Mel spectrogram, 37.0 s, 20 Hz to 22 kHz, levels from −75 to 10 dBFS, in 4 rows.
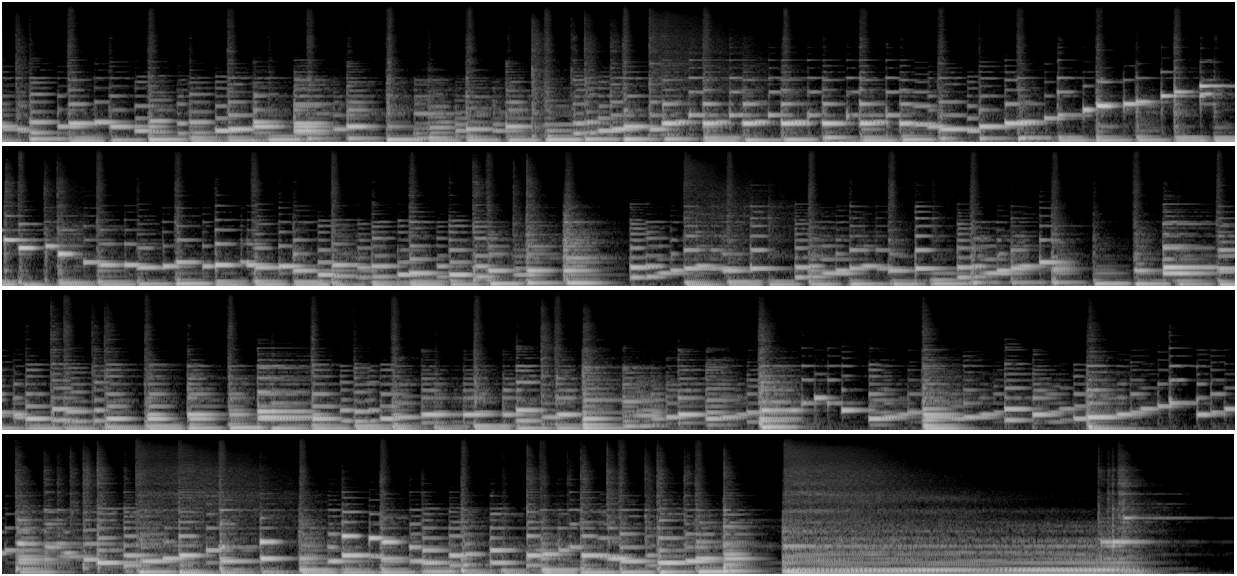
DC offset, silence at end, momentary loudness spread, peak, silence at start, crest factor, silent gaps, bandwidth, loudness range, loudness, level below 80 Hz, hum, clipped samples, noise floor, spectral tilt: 0.3%; 0.25 s; 6 LU; -2 dBFS; 0 s; 16 dB; none; 18 kHz; 3 LU; -19 LUFS; -28 dBFS; none; under 0.1%; -43 dBFS; -8 dB/octave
